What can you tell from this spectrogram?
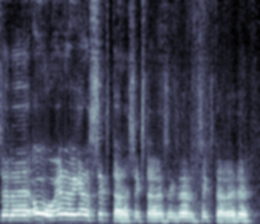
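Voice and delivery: fast, loud auction chant; auctioneer. Pretend. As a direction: rattle off bids like an auctioneer. Mock auction of the dog.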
